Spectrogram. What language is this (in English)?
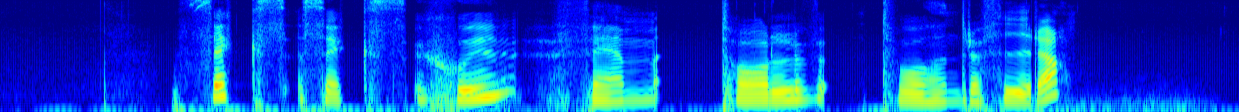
Swedish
